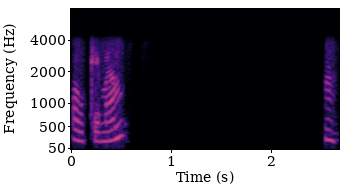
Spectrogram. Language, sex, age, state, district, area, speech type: Kannada, female, 45-60, Karnataka, Chitradurga, rural, conversation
